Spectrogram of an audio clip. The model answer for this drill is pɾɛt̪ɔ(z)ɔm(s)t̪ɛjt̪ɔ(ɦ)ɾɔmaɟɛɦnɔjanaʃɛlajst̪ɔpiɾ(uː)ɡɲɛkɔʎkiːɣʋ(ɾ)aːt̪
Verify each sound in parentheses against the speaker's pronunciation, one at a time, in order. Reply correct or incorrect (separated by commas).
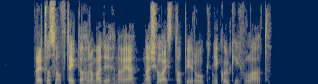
incorrect, incorrect, correct, correct, incorrect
